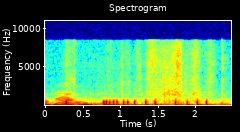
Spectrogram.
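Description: A woman's voice hesitating mid-question: a short 'um', then a run of quick low pulses at about ten a second, and an intake of breath near the end.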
